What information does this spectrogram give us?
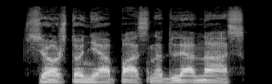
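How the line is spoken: Grumble. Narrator (Russian): проворчал Клапа

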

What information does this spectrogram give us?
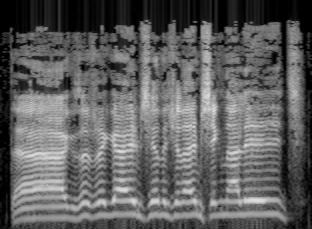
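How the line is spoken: Growled, grandfather. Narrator (Russian): прорычал дедушка

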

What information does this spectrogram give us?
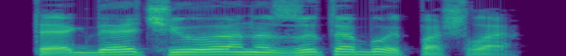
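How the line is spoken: Gloomy question. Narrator (Russian): мрачно спросил Фаэтончик

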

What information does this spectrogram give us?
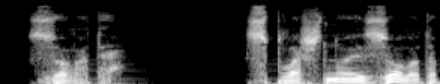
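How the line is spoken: Whisper. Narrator (Russian): прошептал Фрэнсис

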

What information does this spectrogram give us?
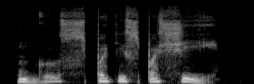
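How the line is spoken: Muttered. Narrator (Russian): пробормотал отец Браун

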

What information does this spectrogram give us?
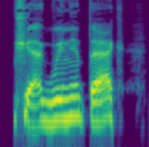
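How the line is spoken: Joyless laugh, unpleasant voice. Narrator (Russian): невесело рассмеялся обладатель неприятного голоса

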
